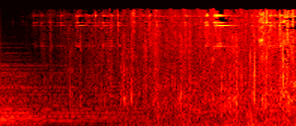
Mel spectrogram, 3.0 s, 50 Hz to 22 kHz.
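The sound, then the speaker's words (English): Horse hooves clip-clop steadily on a hard street as a horse-drawn carriage rolls along Water Street in Manhattan on a morning in 1850, a heavy trunk being loaded aboard; the rhythmic clatter grows slightly louder, with no voices. “You hoist a heavy trunk into a horse-drawn carriage and wipe the sweat from your brow.”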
